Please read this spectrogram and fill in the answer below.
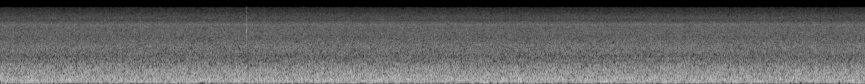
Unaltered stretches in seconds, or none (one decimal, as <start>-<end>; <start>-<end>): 0.0-3.4; 4.0-6.3; 7.1-8.7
